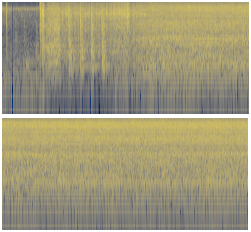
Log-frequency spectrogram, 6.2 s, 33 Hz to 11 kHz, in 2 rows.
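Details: 2003 Honda Accord 2.4L after serpentine drive belt replacement: a few quick cranking turns, then catches and holds a smooth, steady idle with no belt squeal or chirp; running healthy.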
